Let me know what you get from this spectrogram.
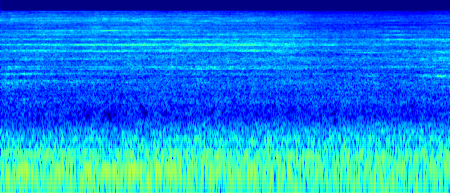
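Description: Freight cars of a CSX mixed freight rolling past: a steady rumble of steel wheels on rail, with thin high squealing tones from the wheels above it.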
